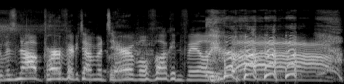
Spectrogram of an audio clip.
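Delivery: loud, high, laughing panic; hammed-up perfectionist meltdown; mock self-berating yell. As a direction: shout it at yourself, half laughing. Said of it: "I was like".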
